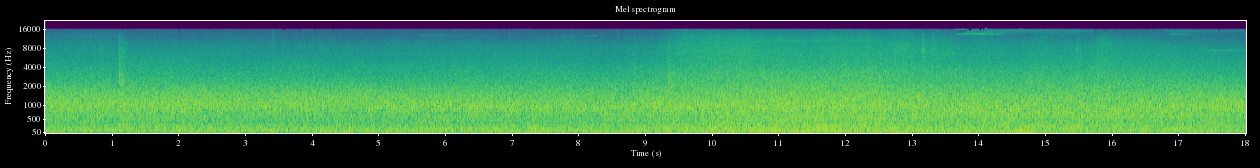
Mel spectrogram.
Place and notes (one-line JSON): {"title": "Stockholm, Sverige - Essingeleden", "date": "2020-08-19 15:00:00", "description": "Heavy traffic. People biking and walking. Close to a T-intersection and under an elevated highway, part of European route E4 and E20. Zoom H5", "latitude": "59.30", "longitude": "18.02", "altitude": "39", "timezone": "Europe/Stockholm"}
